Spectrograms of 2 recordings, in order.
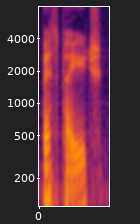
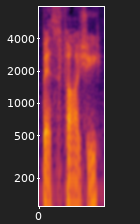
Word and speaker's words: Bethphage: Jesus, with his disciples and the pilgrims, had walked up the Jericho Road on Friday, and possibly resting at Bethpage, or as it's properly pronounced, Bethphage, which is only ever mentioned in the Bible at the recording of the triumphal entry of Jesus into Jerusalem.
